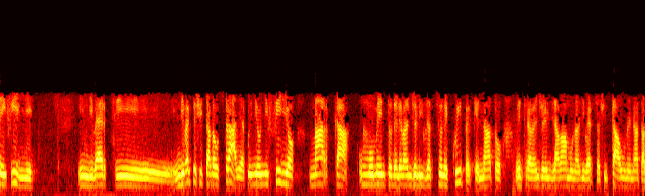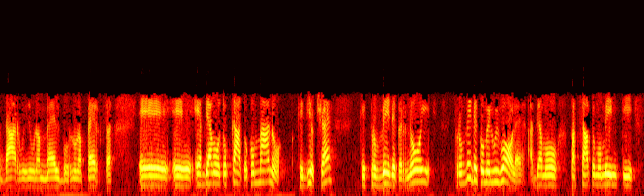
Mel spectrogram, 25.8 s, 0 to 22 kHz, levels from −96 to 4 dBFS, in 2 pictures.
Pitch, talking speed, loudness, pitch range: 160 Hz, 130 wpm, -19 LUFS, 140-195 Hz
